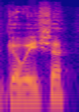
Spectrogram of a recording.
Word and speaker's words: Goetia: I've heard that second word there pronounced a couple of different ways. The YouTube official is Goetia on this.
